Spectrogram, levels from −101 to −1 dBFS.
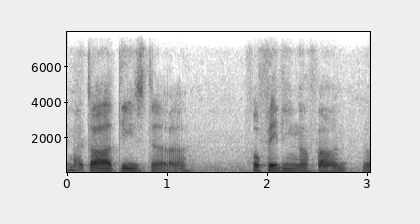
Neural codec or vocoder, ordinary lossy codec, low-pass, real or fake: codec, 16 kHz, 1.1 kbps, Voila-Tokenizer; Opus, 24 kbps; 7.2 kHz; fake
